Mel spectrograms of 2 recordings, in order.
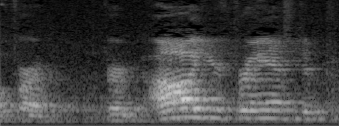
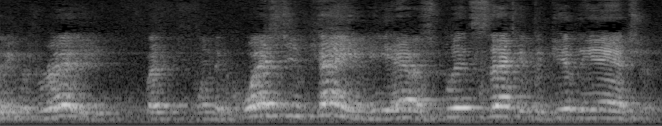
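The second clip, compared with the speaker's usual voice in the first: ordinary talk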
